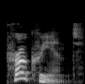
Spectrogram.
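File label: "procreant", English, British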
